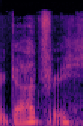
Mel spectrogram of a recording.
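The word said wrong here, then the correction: Gottfried: And it's like it's a D at the end too, because it's like fried. And I guess I've just been saying it wrong like my entire life, and I didn't realize it until, guess it was too late.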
